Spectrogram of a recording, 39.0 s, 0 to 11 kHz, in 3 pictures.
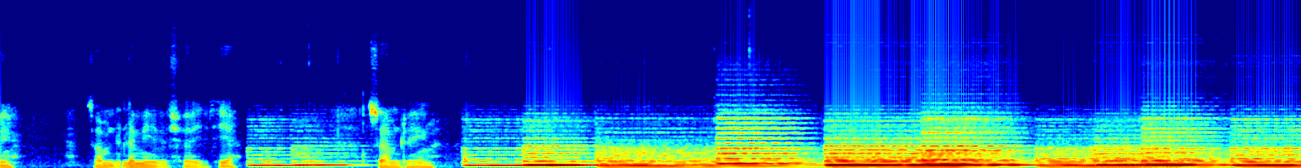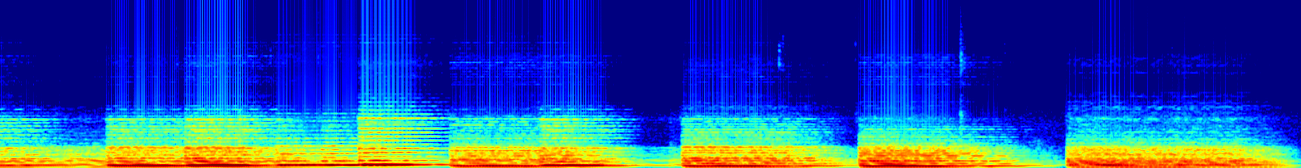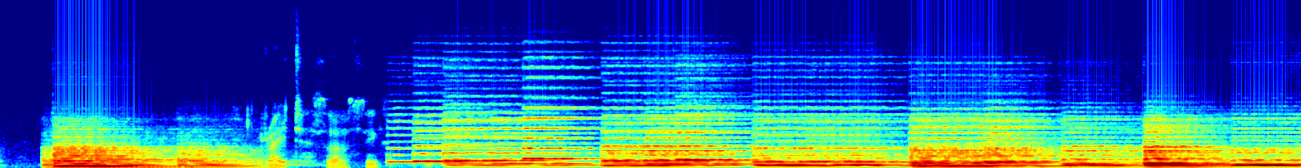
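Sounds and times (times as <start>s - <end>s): electronic keyboard strings chords: 2.5s - 28.9s, 29.9s - 39.0s.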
